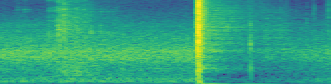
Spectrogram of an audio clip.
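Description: A single shotgun shot about a second in from an over-and-under shotgun fired at a clay target: one sharp crack with a short tail.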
